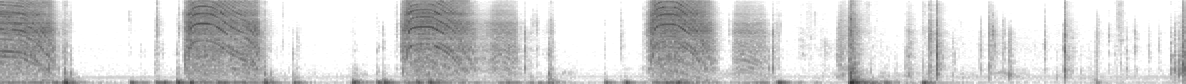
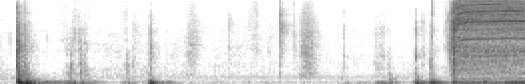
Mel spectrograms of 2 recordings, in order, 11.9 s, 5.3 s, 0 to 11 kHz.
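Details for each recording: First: Milwaukee M18 ONEFHIWF12 1/2-inch cordless impact wrench after repair; it had rattled and growled and got a new rear bearing cover plate. Short trigger pulls now spool up cleanly with a smooth, even whine and no rattle: normal free-running motor. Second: Milwaukee M18 ONEFHIWF12 / 2863 cordless impact wrench with seized motor: clunks, stuttering bursts and a harsh high whir as it tries to run; hopefully a failed rear bearing that has jammed the motor.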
